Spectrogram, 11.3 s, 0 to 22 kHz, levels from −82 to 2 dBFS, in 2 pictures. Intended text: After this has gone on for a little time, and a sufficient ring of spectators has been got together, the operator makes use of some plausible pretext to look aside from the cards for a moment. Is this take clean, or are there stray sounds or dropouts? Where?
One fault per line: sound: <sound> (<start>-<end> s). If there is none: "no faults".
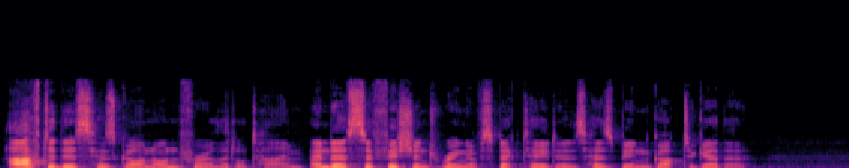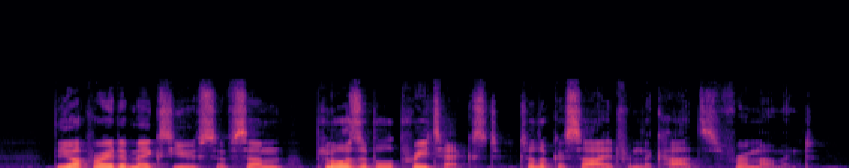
no faults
